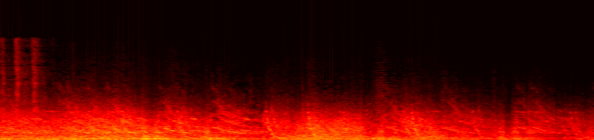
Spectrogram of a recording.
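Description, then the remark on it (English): A taut metal guy wire out in the middle of the desert, fitted with a contact microphone, is struck over and over with a wrench, giving dense, overlapping metallic zaps and laser-like zings that ring and smear together, loud and continuous, with no voices; used for the bass of Star Wars blaster sounds. “He found this great wire out in the middle of the desert and took a contact microphone out and put it on the wire and started hitting it with a wrench.”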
